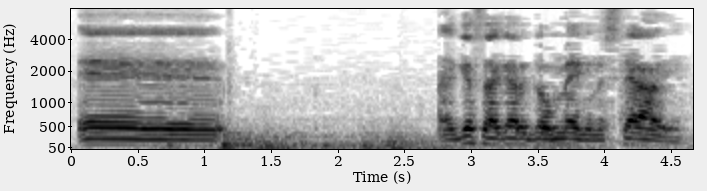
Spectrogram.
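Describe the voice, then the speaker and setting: A man's voice: medium pitch, level tone, slow. Man in his thirties, rapper, blunt and profane, laid-back, webcam audio from a small room. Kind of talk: casual interview on a video call. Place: small room at home, indoors.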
